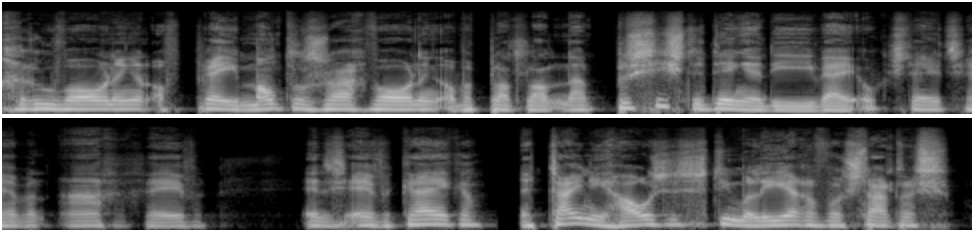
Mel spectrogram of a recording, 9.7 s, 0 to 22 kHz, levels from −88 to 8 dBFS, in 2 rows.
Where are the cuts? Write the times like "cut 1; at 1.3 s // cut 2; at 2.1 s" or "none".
none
